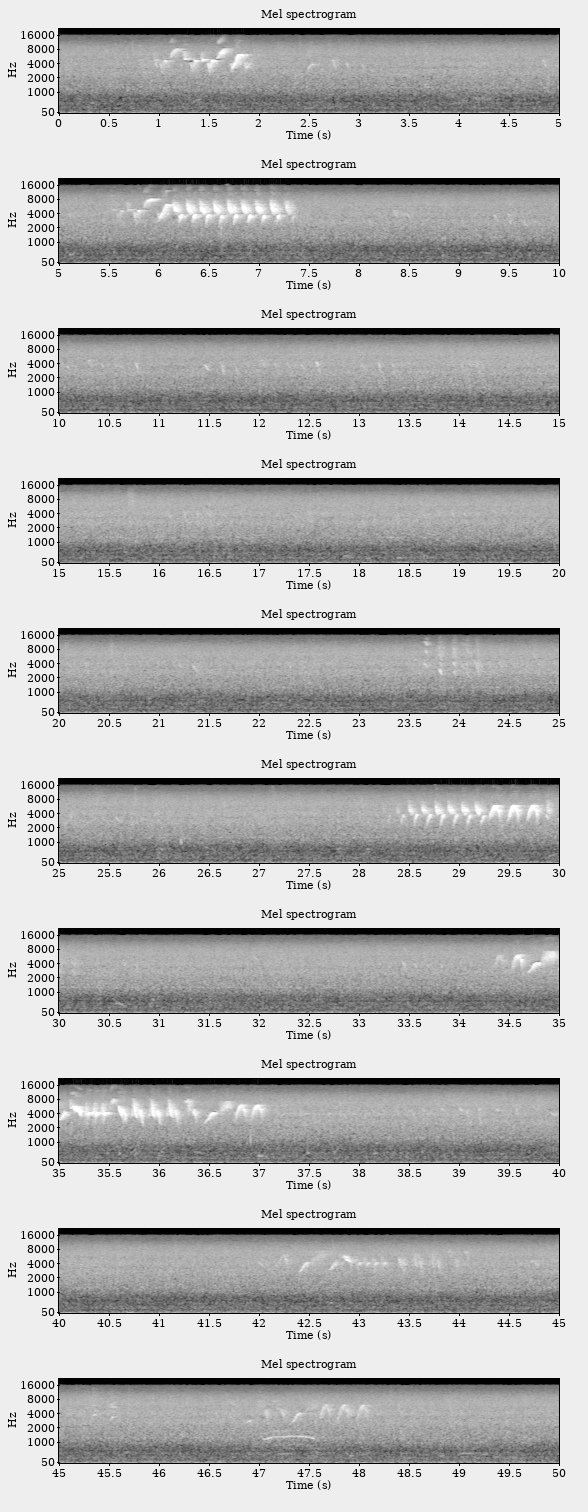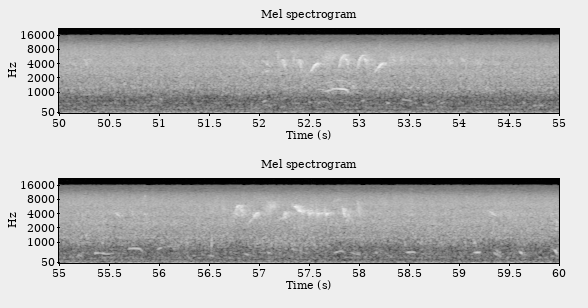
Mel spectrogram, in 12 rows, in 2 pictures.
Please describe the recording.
20080805.birches.n.birds.00
murmur of wind on trees (birches), birds sing in background. Shure WL183, Fel preamp, Edirol R09 recorder. Afternoon, Forestville port, Quebec
summer, wind, birds, beach, trees, field-recording, nature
